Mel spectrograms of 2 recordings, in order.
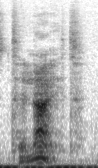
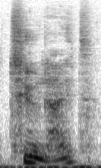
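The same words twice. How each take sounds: First: "tonight" with the weight on the second syllable, to-NIGHT, softly; correct stress on night. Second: "tonight" stressed on the first syllable, TO-night, slow; wrong stress on to. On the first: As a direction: put the stress back on "night". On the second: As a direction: misplace the stress onto "to". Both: Shown as a demonstration. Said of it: "It's not tonight, it's tonight".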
